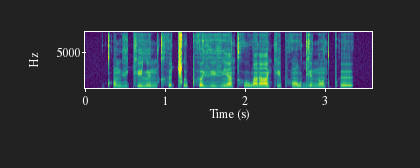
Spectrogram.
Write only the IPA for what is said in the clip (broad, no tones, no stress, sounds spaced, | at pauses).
kʼ õ n vʲ ə kʲ ɘ lʲ ũ n kʰ ɘ ǁ ɯ pʰ ə vʲ o vʲ ã kʰ u w ã ɾ ã kʲ ɘ pʰ õ w ɡʲ ɜ n õ t pʼ ɘ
